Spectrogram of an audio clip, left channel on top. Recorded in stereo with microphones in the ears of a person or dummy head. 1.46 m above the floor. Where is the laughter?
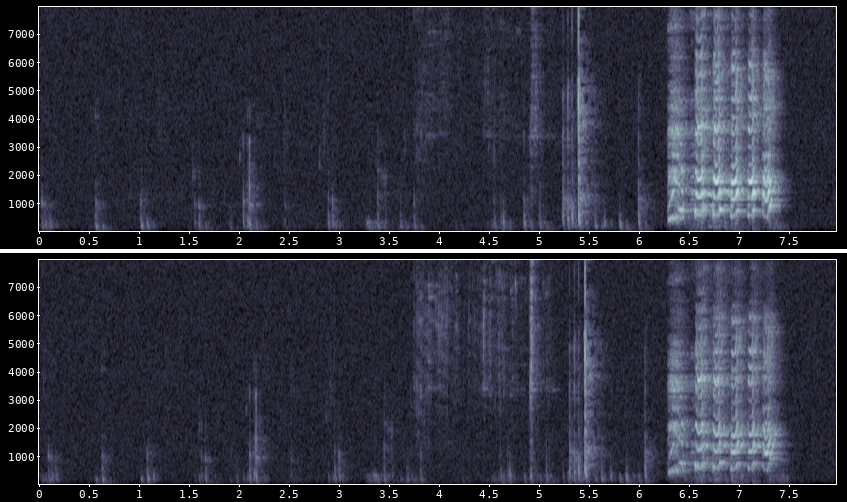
50° left (ahead or behind), 1.2 m.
